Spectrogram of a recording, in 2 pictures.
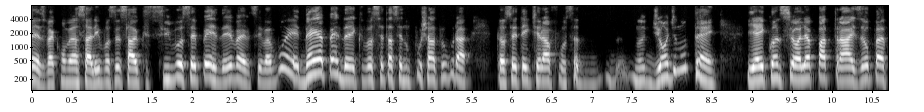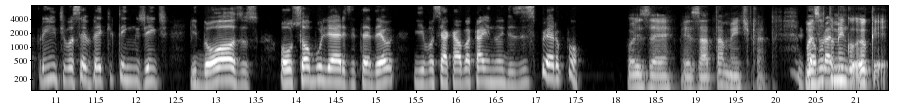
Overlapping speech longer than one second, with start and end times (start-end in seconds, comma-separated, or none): none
